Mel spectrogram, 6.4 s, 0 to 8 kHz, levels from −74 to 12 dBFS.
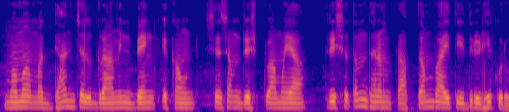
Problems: none marked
